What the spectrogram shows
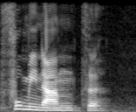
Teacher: vedete un bel accento tonico sulla A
